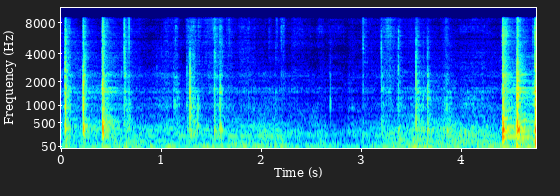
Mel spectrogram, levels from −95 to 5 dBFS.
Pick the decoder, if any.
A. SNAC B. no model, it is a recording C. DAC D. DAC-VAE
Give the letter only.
A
